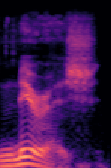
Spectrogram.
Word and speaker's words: mirage: Mir AG in marriage am IR G is pronounced Mirage said valancia shortly picking up her tea and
